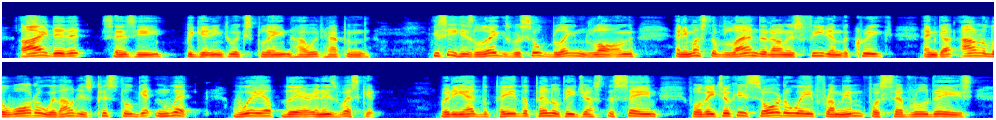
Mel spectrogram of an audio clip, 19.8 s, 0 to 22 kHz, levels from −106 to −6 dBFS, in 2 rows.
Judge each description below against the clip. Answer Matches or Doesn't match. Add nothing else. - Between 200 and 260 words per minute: Matches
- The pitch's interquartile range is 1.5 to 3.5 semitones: Doesn't match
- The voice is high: Doesn't match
